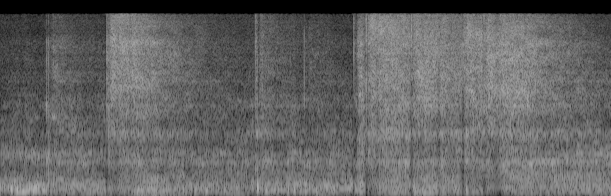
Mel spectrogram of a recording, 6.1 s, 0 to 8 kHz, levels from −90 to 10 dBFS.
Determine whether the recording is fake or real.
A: fake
